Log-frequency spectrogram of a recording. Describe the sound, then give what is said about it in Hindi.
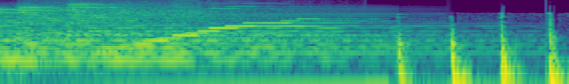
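Four quick, heavy knocks on a door ring out near the end, following a sustained tonal hum that fades away. The knocks are loud and evenly spaced. “अरे आ रहे हैं आ रहे हैं, अब क्या दरवाजा तोड़ोगे?”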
